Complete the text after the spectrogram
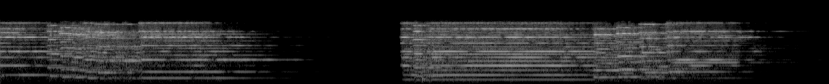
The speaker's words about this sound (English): Pretty iconic. Yeah, very iconic. In case you don't, it is Bach's Toccata and Fugue in D minor.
